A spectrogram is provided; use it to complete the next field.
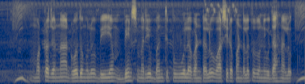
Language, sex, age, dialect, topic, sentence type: Telugu, male, 18-24, Southern, agriculture, statement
